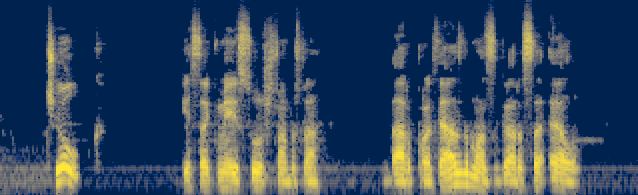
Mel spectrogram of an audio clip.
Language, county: Lithuanian, Šiauliai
